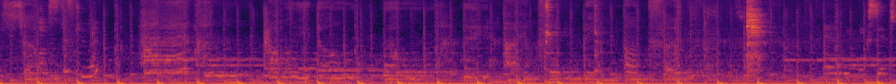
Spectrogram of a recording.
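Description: Pasta being stirred into baked feta cheese in a baking dish, producing a dense, continuous run of clinks and scrapes of a utensil against the dish, with a steady low hum underneath throughout.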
